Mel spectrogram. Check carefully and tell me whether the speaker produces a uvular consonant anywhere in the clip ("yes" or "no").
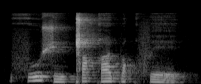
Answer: yes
